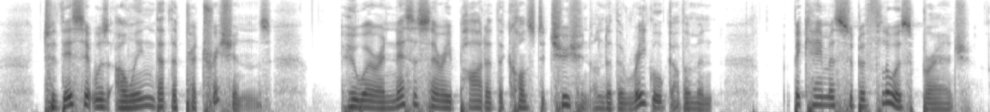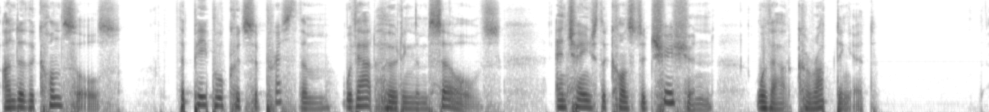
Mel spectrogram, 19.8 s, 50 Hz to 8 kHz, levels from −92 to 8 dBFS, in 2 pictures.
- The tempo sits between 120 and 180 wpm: Yes, average, 140 wpm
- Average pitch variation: Yes, average, 4.7 semitones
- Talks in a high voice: No, low, 130 Hz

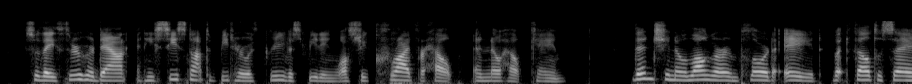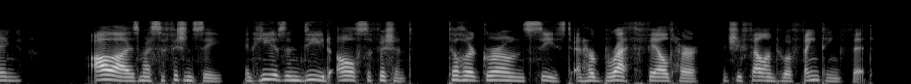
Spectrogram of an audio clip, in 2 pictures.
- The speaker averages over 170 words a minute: Yes, average, 195 wpm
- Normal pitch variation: Yes, average, 3.3 semitones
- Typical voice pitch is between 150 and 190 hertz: Yes, medium, 185 Hz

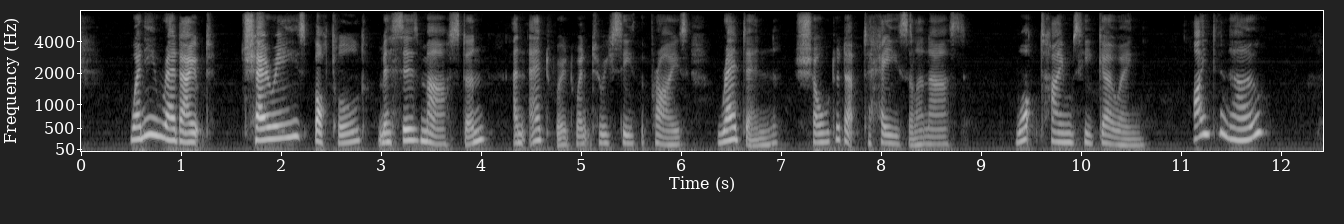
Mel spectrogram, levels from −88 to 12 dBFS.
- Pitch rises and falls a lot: Yes, wide, 6.7 semitones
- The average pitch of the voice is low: No, high, 195 Hz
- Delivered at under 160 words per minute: Yes, slow, 135 wpm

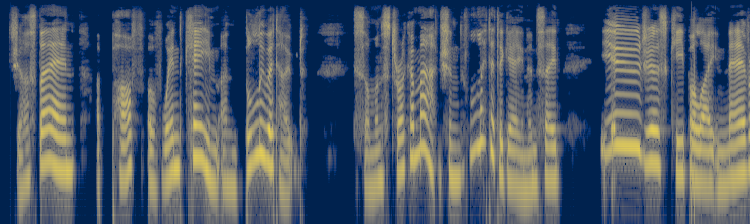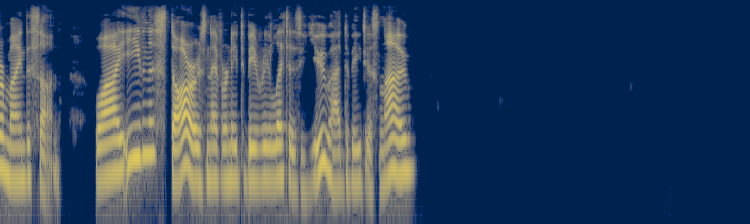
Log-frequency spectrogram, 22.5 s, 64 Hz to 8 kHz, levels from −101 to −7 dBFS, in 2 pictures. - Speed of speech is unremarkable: No, slow, 125 wpm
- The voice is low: No, medium, 180 Hz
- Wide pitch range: Yes, wide, 5.9 semitones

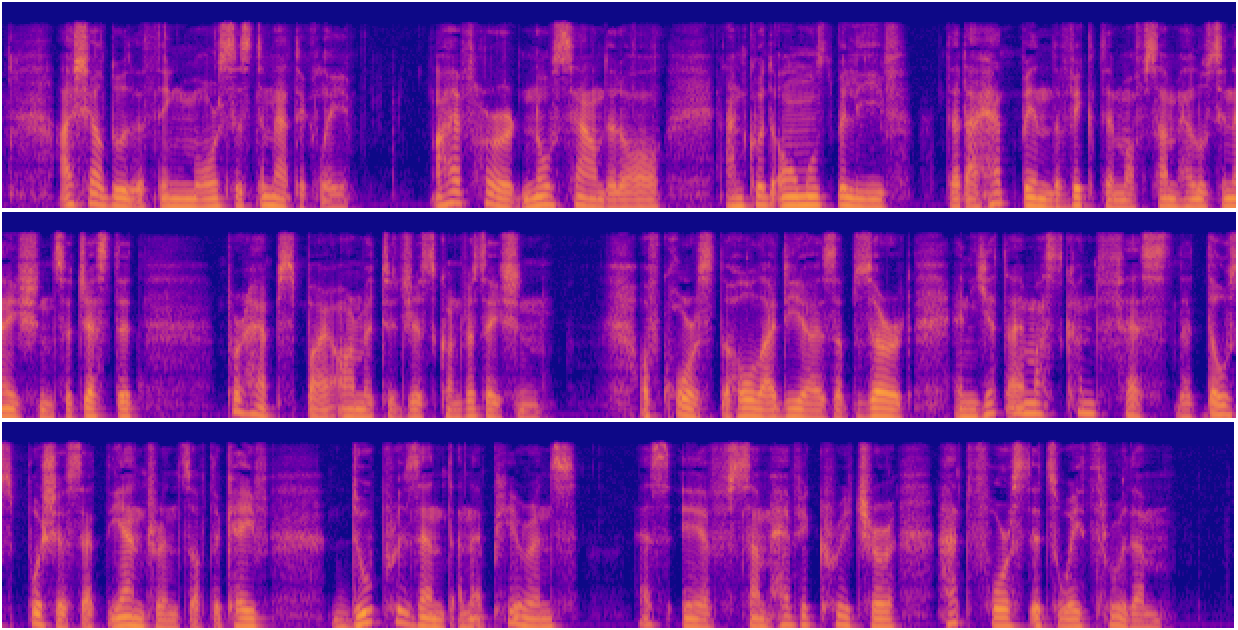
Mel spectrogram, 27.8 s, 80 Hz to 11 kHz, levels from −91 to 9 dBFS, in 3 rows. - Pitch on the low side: Yes, low, 120 Hz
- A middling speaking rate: Yes, average, 145 wpm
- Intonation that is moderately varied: Yes, average, 3.1 semitones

